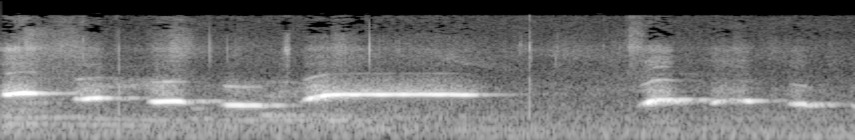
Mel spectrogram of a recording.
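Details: Indoor whistling parrot gives a descending series of clear whistled notes, followed by a long held tone, a pause and another falling phrase.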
